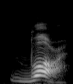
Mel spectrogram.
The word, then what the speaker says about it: bull: 먼저 참 발음부터 설명드릴게요. 요 L 발음은 쉽지가 않아요. 이것도. 자, 그냥 볼 쉽게 이렇게 하지 말고요. 뭘 하면서 요 L 이게 역시 입천장이고 이게 혀예요. 위에 이렇게 탁 대주세요. bull. 부얼 마치 부얼 이런 발음이 나요.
